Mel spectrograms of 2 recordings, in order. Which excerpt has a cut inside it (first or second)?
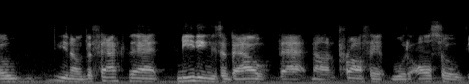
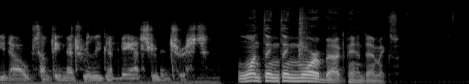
second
